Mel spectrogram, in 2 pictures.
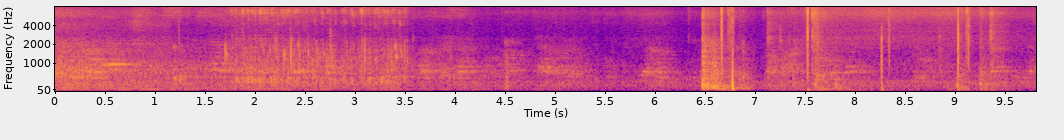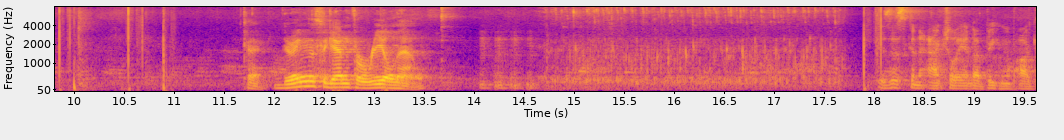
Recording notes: In the kitchen while he cooks as we take audio notes on this wine for my Noise article.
